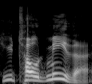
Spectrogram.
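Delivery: high, loud protesting woman; indignant girl voice. Acted. Coach voicing the woman blaming the guy, high and loud. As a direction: fire it back as the girl. Woman insists in comic roleplay.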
